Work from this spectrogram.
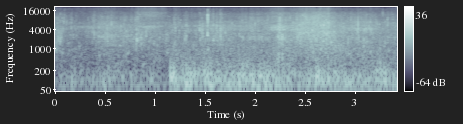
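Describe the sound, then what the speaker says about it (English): Wind buffets the microphone as waves slosh against a kayak on a large lake, a steady rough rush with a sudden louder gust partway through and no voices. "the wind has picked up and so have the waves"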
